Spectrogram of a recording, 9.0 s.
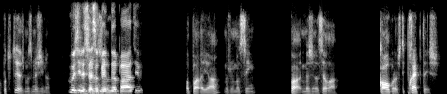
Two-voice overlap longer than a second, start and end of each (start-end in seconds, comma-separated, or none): none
